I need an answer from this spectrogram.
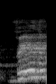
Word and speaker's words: वेद: जैसे योग को योगा कहने लगे लोग, वेद को वेदा कहने लगे लोग, और संस्कृत जब संस्कृता हो जाएगा तब सब लोग समझेंगे संस्कृत से।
